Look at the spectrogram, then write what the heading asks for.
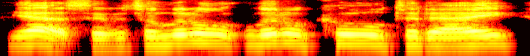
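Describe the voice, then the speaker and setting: A man's voice: sits high, moderate pace, warm tone. A man hosting a casual livestream chat show, talking in an easygoing way. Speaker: show host.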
